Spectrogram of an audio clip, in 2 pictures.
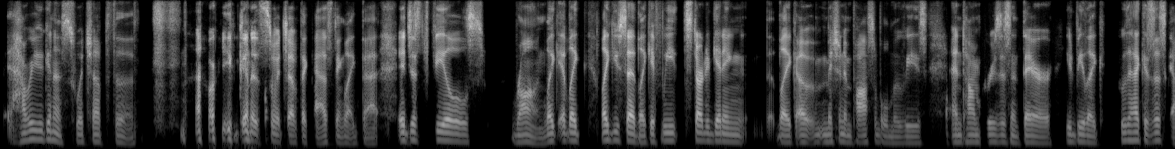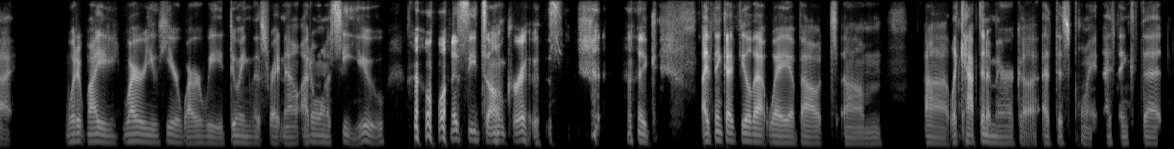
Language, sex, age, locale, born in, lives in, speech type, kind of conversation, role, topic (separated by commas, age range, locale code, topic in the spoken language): English, male, 25-29, en-US, United States, United States, conversation, unstructured, none, How do you judge a movie when a beloved actor feels miscast—by the casting, the performance, or the film overall?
